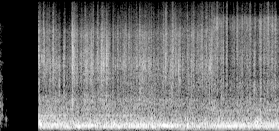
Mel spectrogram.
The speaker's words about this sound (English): And what do you know? The forecast was... Rain.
